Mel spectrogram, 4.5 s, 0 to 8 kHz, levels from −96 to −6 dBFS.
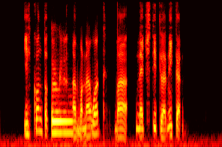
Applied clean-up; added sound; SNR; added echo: neural diffusion model UNIVERSE++.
